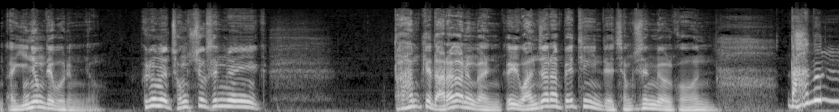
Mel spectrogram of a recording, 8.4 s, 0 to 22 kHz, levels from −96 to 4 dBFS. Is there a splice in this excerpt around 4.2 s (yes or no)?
no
